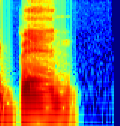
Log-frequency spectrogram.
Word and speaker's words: Banchero: the CH, it's like Cherry. And he said he asked, was a security guard at Chase. He said he asked Paolo that. And he said, yes, that is the correct pronunciation. So it's like Cherry, Banchero.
